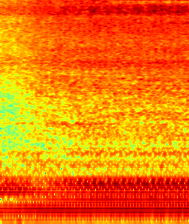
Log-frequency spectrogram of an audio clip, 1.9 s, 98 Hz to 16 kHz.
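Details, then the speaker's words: Audi A4 examined for purchase; running engine with a fast, even puffing tick over a low hum that seems to come from up on the engine, with the exhaust manifold suspected; cause unconfirmed. "when the car starts it sounds like it's up there somewhere it doesn't even sound like it's coming from the back sound like it's honestly coming from the engine"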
